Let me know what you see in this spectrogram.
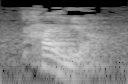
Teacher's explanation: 太阳我们往往的重音就落到前面了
